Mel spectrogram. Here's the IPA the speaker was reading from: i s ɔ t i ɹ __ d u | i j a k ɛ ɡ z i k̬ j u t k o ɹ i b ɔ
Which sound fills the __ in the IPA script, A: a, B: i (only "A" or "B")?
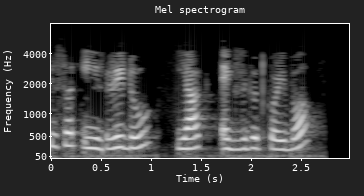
B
